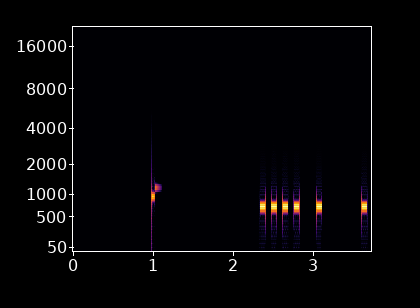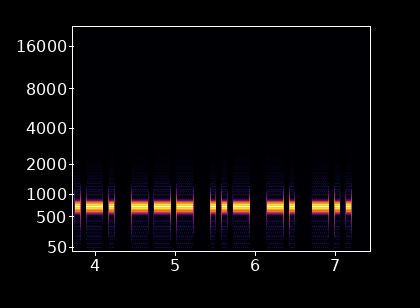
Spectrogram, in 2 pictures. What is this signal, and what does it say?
Morse code, heard as a keyed tone, about 17 wpm, 700 Hz. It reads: HE FOUND
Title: Sentences from Top 1000 Words - Review Part 6 - 17wpm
